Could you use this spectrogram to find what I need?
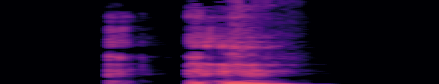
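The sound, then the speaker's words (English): A throat being cleared in two rough bursts, a brief one followed by a longer, deeper rasp, heard alone in silence. “raised his paw and cleared his throat.”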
